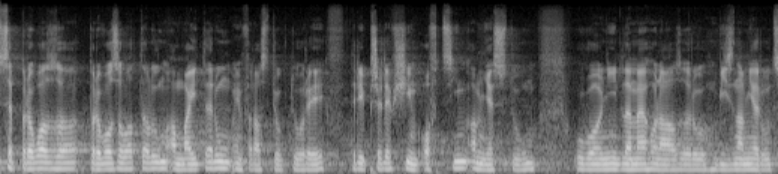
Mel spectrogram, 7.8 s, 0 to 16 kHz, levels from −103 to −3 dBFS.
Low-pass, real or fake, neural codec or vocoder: 14.4 kHz; real; none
